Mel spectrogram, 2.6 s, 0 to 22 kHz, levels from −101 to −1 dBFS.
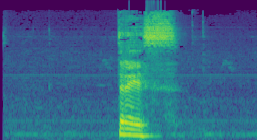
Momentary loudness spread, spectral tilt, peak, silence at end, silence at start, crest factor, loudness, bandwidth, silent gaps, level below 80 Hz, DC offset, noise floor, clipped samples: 16 LU; -2.5 dB/octave; 0 dBFS; 0.8 s; 1.15 s; 16 dB; -10 LUFS; over 20 kHz; none; -54 dBFS; under 0.1%; -49 dBFS; under 0.1%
